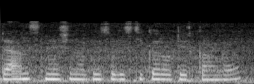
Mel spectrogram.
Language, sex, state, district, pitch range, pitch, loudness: Tamil, female, Tamil Nadu, Chennai, 225-240 Hz, 235 Hz, -14 LUFS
